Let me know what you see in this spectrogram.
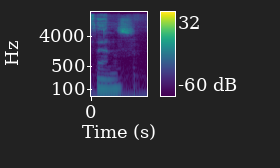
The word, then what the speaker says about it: Thanos: Jag, jag, jag, jag förutsätter att det eh, är serietidningar så det finns ingen bestämd, inget bestämt sätt att uttala det men de säger ju Thanos i filmen så att jag går på Thanos.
